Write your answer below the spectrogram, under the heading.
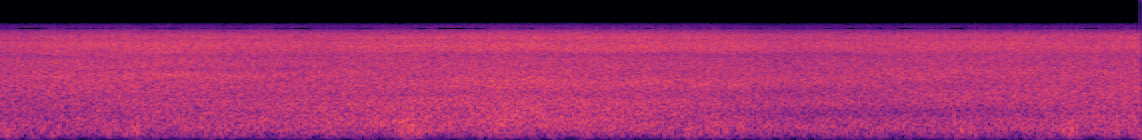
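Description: Steady rush of ocean surf washing onto a sandy beach.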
